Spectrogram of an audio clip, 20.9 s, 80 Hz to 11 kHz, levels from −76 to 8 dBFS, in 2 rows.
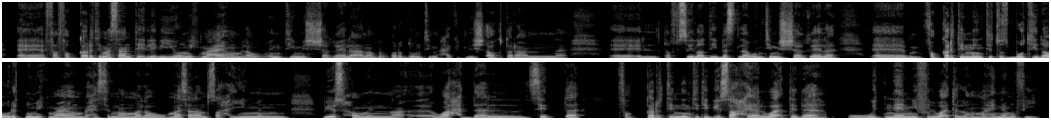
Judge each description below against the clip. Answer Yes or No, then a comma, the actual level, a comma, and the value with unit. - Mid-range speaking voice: No, low, 125 Hz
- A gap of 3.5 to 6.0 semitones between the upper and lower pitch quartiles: No, average, 3.1 semitones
